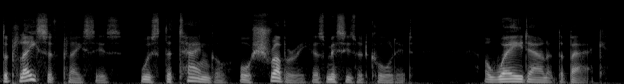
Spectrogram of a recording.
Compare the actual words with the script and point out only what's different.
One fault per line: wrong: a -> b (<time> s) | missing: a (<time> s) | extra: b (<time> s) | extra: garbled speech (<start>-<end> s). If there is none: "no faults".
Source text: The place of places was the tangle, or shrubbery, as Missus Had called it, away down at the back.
no faults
